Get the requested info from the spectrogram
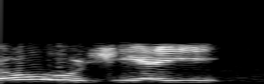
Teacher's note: يفخم حرف الراء بعد همزة الوصل تفخيم مطلقا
